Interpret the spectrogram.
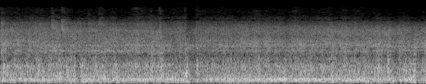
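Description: Indian Railways AC express train running at speed, heard at the open coach doorway: a loud, steady rushing noise of wheels on rails and moving air, with occasional faint knocks.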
